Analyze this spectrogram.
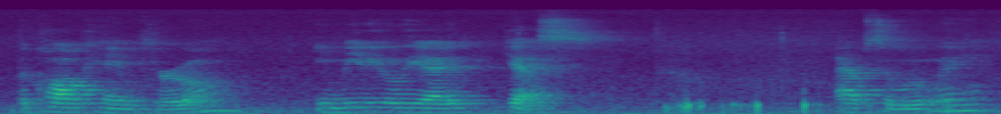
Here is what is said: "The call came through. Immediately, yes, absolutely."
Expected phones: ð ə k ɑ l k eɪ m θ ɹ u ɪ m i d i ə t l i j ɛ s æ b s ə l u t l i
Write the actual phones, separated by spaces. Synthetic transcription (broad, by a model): ð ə k ɑ l k eɪ m θ ɹ u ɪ m i d i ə t l i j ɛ s æ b s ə l u t l i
